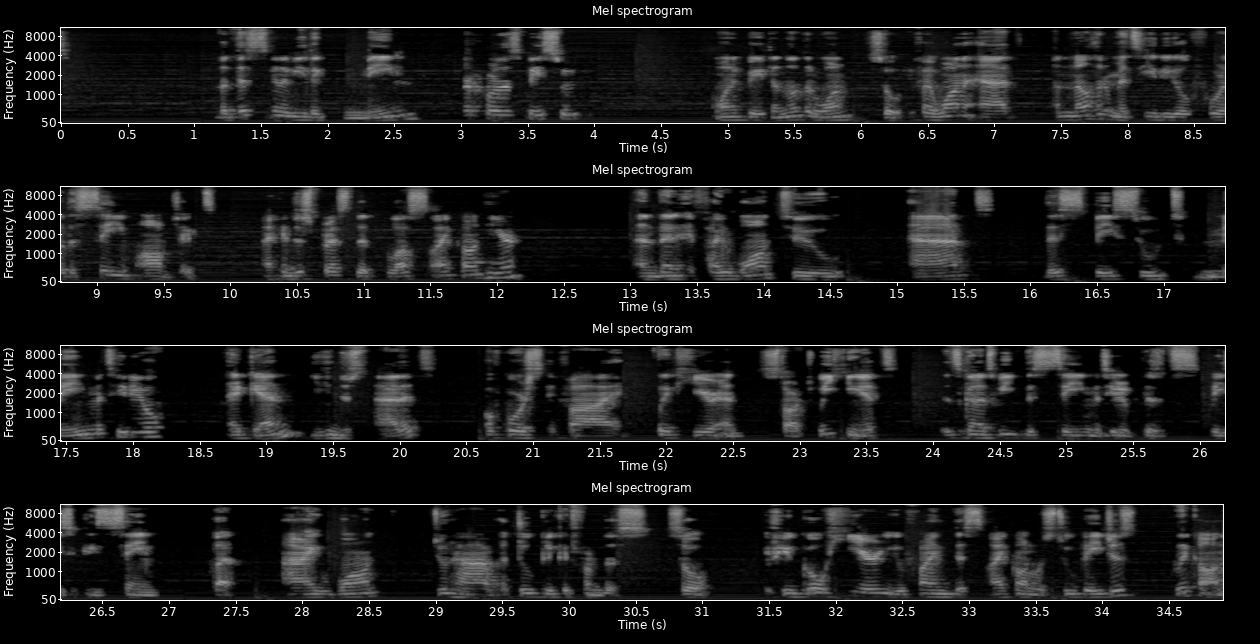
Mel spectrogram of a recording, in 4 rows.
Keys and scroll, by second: 29.5 ctrl+z.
